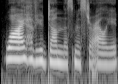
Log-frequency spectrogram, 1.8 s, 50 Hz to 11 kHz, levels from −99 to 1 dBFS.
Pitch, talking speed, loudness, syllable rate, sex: 210 Hz, 235 wpm, -18 LUFS, 4.9 syllables/s, female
